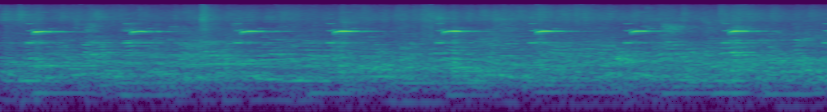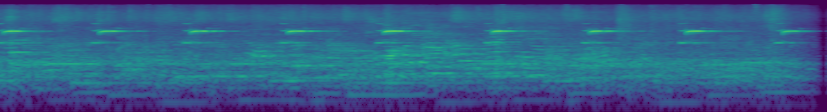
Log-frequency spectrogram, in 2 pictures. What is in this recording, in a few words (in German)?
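Pfeiffrösche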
